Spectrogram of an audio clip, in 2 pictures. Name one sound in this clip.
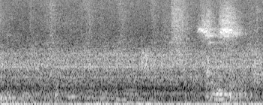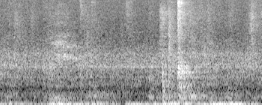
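Billiard balls knock against each other.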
